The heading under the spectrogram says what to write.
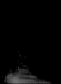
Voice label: "inoi", Biak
